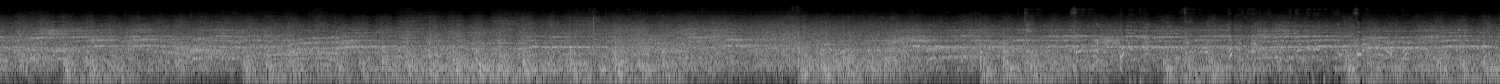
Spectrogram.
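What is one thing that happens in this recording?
A large stadium crowd cheers and chants steadily.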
